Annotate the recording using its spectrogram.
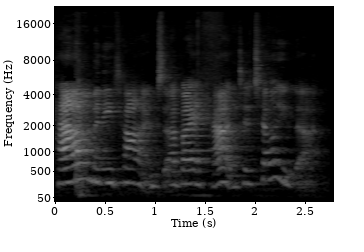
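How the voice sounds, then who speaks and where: A woman's voice: high voice, moderate pace, bright, forceful tone, far from the mic, voice pushed up. A woman voicing a confident, theatrical little schoolgirl who tells stories with bossy, exasperated emphasis. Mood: impatient, emphatic. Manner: theatrical, emphatic, self-assured. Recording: roomy echo, faint background noise.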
